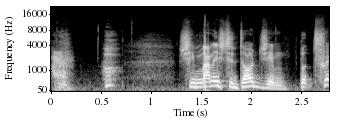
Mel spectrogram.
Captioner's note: gasps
